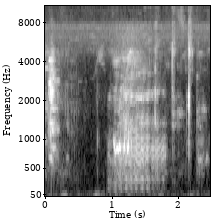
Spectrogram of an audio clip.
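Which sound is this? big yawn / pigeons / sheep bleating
sheep bleating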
